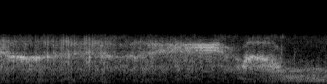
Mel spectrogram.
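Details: Female house cat, angry as she does each time visitors come over, giving a drawn-out moaning growl-yowl that wavers up and down in pitch, swells, then dips and fades near the end.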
